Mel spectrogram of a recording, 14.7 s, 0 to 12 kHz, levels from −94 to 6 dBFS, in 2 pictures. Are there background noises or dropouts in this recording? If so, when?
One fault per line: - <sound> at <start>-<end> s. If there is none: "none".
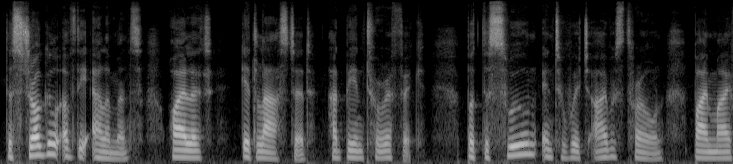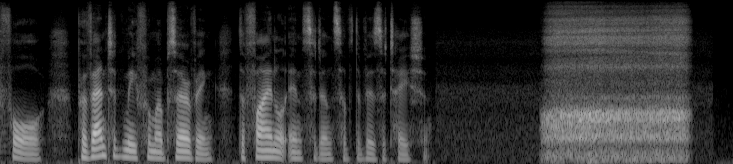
- breath at 12.7-14.3 s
